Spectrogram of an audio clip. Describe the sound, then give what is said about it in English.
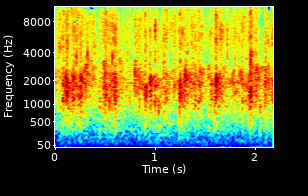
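A church audience applauds during a morning service, with full, steady clapping from many people that swells and eases in gentle pulses. “Let's give him a round of applause this morning.”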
